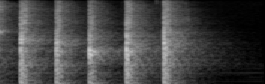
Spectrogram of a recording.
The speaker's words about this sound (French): Dans la nuit, vers trois heures du matin, il entend des coups à la porte.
